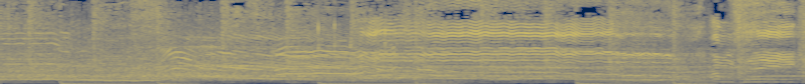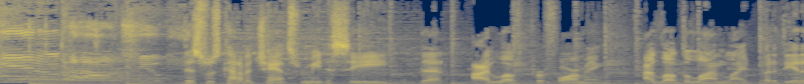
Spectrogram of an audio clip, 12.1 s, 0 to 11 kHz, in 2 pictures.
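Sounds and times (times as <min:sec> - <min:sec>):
kick drum beat: 0:00.0 - 0:01.7, 0:02.3 - 0:03.6
band playing pop song: 0:00.0 - 0:08.9.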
